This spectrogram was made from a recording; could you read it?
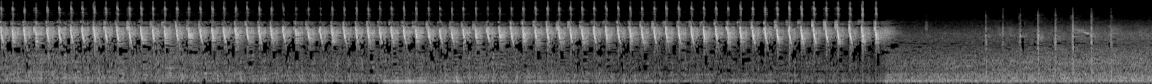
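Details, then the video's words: Bar-winged prinia singing actively: a fast, even run of sharp, high chipping notes, several per second, held steady for about nine seconds before stopping abruptly. Only faint background hiss and soft low noise follow. "Burung ciblek lulut gacor"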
